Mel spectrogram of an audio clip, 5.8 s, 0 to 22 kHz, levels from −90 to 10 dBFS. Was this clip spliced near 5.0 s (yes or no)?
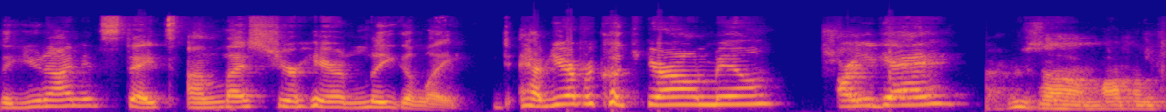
yes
